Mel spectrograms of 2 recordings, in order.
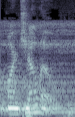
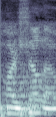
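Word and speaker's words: Marcello: Brother's been watching a lot of Mar watch watching Rob Marello. It's pronounced Marcelo, but brother likes cello cuz brother's purely classically trained and and blues jazz trained too.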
